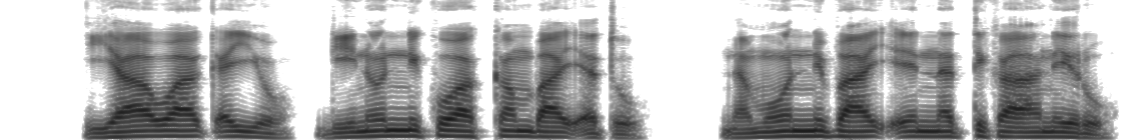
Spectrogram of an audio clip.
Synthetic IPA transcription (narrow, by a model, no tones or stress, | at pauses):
jaːwaːkʼɐjːod̪iːnɔnːɪkoːɐkːɐmbaːjʔɐt̪ʊ | nɐmo̞ːnːɪbaːjʔeːnːɐt̪ːɪkaːʔɐniːɾʊ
